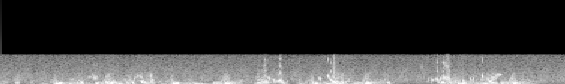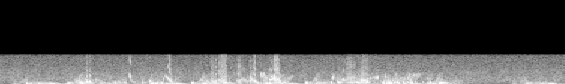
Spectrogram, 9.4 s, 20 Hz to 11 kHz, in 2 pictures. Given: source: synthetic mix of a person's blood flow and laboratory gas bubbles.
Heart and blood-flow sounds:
Doppler ultrasound of blood flow; precordium
0.11-0.19 s: bubbles
0.58-0.82 s: bubbles
0.86-1.30 s: bubbles
2.10-2.41 s: bubbles
2.62-2.95 s: bubbles
3.21-3.29 s: bubbles
3.47-4.21 s: bubbles
5.30-6.21 s: bubbles
6.39-7.16 s: bubbles
7.44-8.34 s: bubbles
From the record:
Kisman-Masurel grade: 332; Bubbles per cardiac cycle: rolling drumbeat, 9 or more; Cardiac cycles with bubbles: 50 to 99%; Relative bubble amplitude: moderate (0.250 to 0.450); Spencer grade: 3 (all of the cardiac periods contain showers or single bubble signals, but not dominating or overriding the cardiac motion signals); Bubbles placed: only in the low amplitude regions of the cardiac cycle

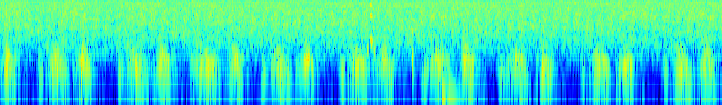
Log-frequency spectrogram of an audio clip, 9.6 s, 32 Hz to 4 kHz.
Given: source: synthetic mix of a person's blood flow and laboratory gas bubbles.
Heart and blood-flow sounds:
Doppler ultrasound of blood flow; precordium
4.87-5.01 s: bubbles
5.47-5.58 s: bubbles
From the record:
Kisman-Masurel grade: 113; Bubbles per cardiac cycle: 1 to 2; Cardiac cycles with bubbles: 1 to 10%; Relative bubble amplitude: loud (0.450 to 0.775); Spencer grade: 1 (occasional bubble signal discernible with the cardiac motion signal, with majority of cardiac periods free of bubbles); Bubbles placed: only in the low amplitude regions of the cardiac cycle

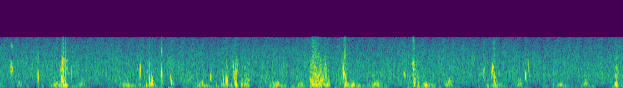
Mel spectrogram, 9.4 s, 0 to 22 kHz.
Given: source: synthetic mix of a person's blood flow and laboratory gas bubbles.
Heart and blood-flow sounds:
Doppler ultrasound of blood flow; precordium
0.14-0.20 s: bubbles
0.54-0.61 s: bubbles
0.74-1.10 s: bubbles
2.06-2.33 s: bubbles
2.40-2.47 s: bubbles
2.52-2.62 s: bubbles
3.14-3.21 s: bubbles
3.31-3.76 s: bubbles
4.62-4.97 s: bubbles
5.11-5.24 s: bubbles
6.04-6.11 s: bubbles
6.17-6.27 s: bubbles
7.24-7.29 s: bubbles
7.35-7.46 s: bubbles
7.86-7.97 s: bubbles
9.21-9.30 s: bubbles
From the record:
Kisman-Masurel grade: 243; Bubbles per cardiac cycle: several, 3 to 8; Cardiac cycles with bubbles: 100%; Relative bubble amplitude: loud (0.450 to 0.775); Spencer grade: 3 (all of the cardiac periods contain showers or single bubble signals, but not dominating or overriding the cardiac motion signals); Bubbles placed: anywhere in the cardiac cycle

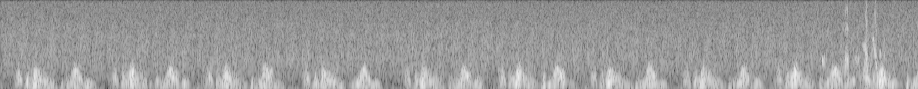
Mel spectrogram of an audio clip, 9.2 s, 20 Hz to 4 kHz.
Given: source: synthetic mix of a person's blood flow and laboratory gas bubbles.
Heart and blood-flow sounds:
Doppler ultrasound of blood flow; precordium
8.18-8.28 s: bubbles
8.40-8.88 s: bubbles
From the record:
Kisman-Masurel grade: 211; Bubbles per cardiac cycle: several, 3 to 8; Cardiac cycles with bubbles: 1 to 10%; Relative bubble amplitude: barely perceptible (0.100 to 0.250); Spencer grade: 1 (occasional bubble signal discernible with the cardiac motion signal, with majority of cardiac periods free of bubbles); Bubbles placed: anywhere in the cardiac cycle

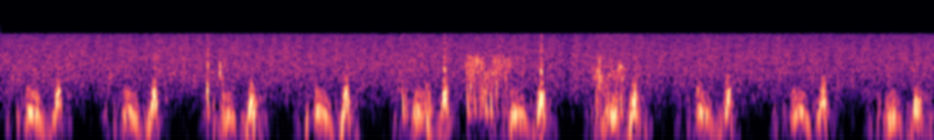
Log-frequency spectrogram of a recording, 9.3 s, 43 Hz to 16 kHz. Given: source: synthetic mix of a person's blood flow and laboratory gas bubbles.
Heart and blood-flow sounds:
Doppler ultrasound of blood flow; precordium
2.02-2.12 s: bubbles
2.17-2.27 s: bubbles
4.00-4.11 s: bubbles
4.17-4.33 s: bubbles
4.63-5.12 s: bubbles
5.91-6.28 s: bubbles
6.34-6.41 s: bubbles
From the record:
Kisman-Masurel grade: 121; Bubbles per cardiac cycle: 1 to 2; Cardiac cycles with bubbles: 10 to 50%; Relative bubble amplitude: barely perceptible (0.100 to 0.250); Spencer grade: 2 (many but less than half of the cardiac periods contain bubble signals, singularly or in groups); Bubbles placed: only in the low amplitude regions of the cardiac cycle

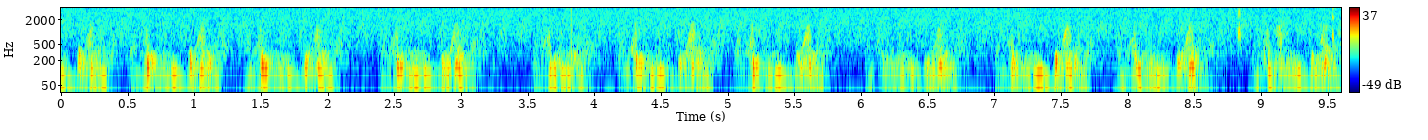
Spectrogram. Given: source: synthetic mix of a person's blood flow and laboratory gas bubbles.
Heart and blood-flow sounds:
Doppler ultrasound of blood flow; precordium
8.82-8.86 s: bubbles
9.01-9.22 s: bubbles
9.53-9.60 s: bubbles
From the record:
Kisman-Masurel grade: 121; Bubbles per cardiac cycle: 1 to 2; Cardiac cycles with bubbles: 10 to 50%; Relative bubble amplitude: barely perceptible (0.100 to 0.250); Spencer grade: 2 (many but less than half of the cardiac periods contain bubble signals, singularly or in groups); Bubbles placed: anywhere in the cardiac cycle

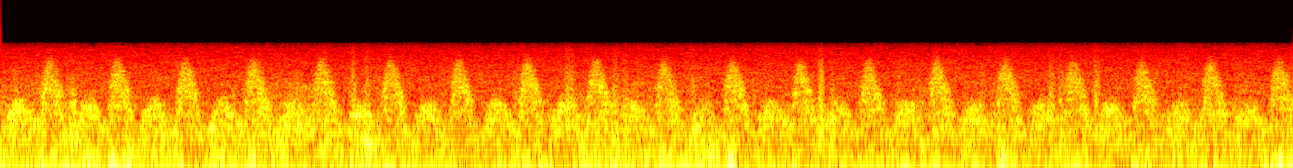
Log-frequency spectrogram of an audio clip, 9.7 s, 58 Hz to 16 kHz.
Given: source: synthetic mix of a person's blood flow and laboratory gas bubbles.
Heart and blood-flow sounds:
Doppler ultrasound of blood flow; subclavian vein
no bubbles
From the record:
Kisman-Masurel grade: 000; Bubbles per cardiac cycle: 0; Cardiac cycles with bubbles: 0%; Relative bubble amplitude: no bubbles discernible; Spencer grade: 0 (complete lack of bubble signals)

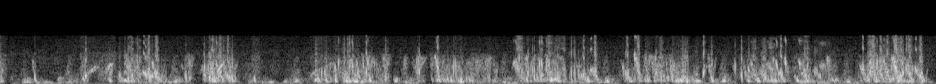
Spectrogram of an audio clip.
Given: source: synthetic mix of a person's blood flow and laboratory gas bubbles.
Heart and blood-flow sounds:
Doppler ultrasound of blood flow; precordium
0.00-0.08 s: bubbles
0.30-0.40 s: bubbles
0.79-1.69 s: bubbles
1.81-1.95 s: bubbles
1.99-2.39 s: bubbles
2.50-2.60 s: bubbles
3.09-3.93 s: bubbles
4.03-4.08 s: bubbles
4.12-4.27 s: bubbles
4.29-5.00 s: bubbles
5.11-6.03 s: bubbles
6.19-7.18 s: bubbles
7.32-8.40 s: bubbles
8.55-9.29 s: bubbles
From the record:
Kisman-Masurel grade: 444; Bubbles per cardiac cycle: continuous sound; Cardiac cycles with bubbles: 100%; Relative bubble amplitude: maximal (0.775 to 0.999); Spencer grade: 4 (maximum detectable bubble signal sounding continuously throughout systole and diastole of every cardiac period, and overriding the amplitude of the normal cardiac signals); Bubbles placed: only in the low amplitude regions of the cardiac cycle

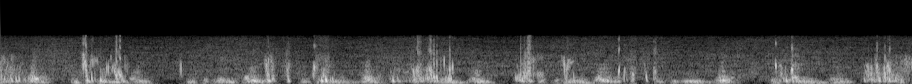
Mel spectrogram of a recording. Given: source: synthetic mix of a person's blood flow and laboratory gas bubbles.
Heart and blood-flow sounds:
Doppler ultrasound of blood flow; precordium
0.00-0.30 s: bubbles
0.80-1.28 s: bubbles
1.78-1.85 s: bubbles
2.63-2.79 s: bubbles
2.84-2.92 s: bubbles
3.11-3.37 s: bubbles
3.88-4.56 s: bubbles
5.12-5.45 s: bubbles
5.60-5.78 s: bubbles
6.15-6.38 s: bubbles
6.43-6.60 s: bubbles
7.72-8.04 s: bubbles
8.61-9.13 s: bubbles
From the record:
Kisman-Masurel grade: 243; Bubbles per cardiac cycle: several, 3 to 8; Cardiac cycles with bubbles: 100%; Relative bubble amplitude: loud (0.450 to 0.775); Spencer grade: 3 (all of the cardiac periods contain showers or single bubble signals, but not dominating or overriding the cardiac motion signals); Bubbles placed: only in the low amplitude regions of the cardiac cycle

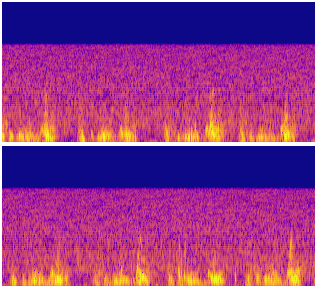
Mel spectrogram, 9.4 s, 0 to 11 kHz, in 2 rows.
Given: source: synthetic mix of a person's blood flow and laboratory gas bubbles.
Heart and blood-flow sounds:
Doppler ultrasound of blood flow; precordium
7.30-7.55 s: bubbles
8.15-8.23 s: bubbles
8.73-8.89 s: bubbles
From the record:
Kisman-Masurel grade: 121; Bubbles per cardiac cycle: 1 to 2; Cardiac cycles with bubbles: 10 to 50%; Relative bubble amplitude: barely perceptible (0.100 to 0.250); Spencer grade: 2 (many but less than half of the cardiac periods contain bubble signals, singularly or in groups); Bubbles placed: only in the low amplitude regions of the cardiac cycle

